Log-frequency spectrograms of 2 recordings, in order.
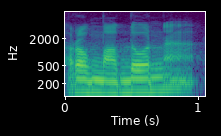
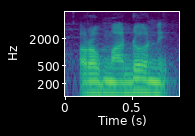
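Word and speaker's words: رمضان: Ada dua cara baca pada lafaz Ramadan. Sebetulnya bisa dibaca Ramadana, kemudian yang kedua bisa dibaca Ramadoni.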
